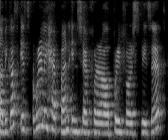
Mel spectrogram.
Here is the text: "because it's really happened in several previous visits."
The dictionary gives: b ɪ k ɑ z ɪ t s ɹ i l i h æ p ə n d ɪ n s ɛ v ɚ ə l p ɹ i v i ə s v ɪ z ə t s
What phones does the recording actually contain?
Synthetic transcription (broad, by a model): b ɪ k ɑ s ɪ t s ɹ i l i h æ p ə n ɪ n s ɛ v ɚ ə l p ɹ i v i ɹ s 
